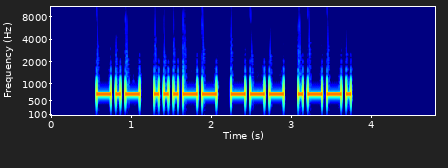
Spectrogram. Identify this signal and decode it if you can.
Morse code, heard as a keyed tone, about 20 wpm, 700 Hz. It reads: K3OP
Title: Speed Racing - USA Call Signs 17wpm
